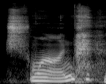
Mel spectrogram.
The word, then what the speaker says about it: Schwan's: Schwan.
